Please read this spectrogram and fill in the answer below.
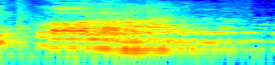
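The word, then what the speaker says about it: column: ठीक है, एम एन आएगी तो एन नहीं पढ़ना है। ठीक है, तो क्या हो जाएगी, कॉलम, हेम, ऑटम, डैम।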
